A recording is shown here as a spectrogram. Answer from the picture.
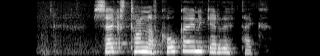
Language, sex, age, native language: Icelandic, female, 40-49, Icelandic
